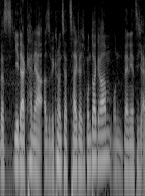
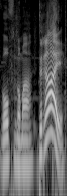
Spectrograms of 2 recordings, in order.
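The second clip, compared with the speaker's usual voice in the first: announcer voice; 10 dB louder, much slower than usual. Pretend. Dramatic announcement of throw.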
